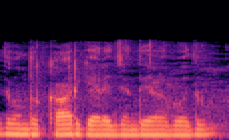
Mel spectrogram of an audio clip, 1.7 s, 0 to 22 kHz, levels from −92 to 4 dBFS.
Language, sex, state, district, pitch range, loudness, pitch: Kannada, male, Karnataka, Koppal, 105-115 Hz, -17 LUFS, 110 Hz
